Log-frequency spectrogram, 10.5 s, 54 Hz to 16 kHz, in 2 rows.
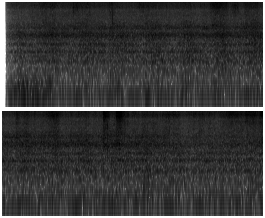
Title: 2000 ford 5.4 cold rough idle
